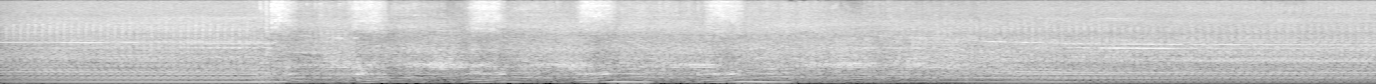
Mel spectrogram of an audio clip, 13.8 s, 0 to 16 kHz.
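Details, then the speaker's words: 1998 Chevy Tracker after correcting distributor plug wires to firing order 1-2-4-3 from 1-2-3-4: catches, several sharp throttle blips, then smooth steady idle with no stumble or miss; some smoke afterward. "looked up the firing order I had them wrong I had them wrong on the distrib I did 1 two 3 4 and it's 1 two 43 so hook those up now listen to this bad boy"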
